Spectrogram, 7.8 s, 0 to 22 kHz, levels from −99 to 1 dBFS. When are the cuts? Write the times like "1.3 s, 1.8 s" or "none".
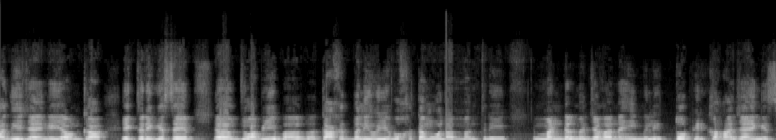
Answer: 4.5 s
